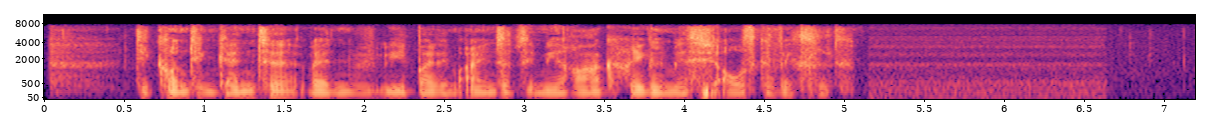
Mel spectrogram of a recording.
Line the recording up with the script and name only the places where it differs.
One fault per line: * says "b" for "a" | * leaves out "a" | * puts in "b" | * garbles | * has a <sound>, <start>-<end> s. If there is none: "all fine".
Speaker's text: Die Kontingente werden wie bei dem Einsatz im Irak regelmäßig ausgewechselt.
all fine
